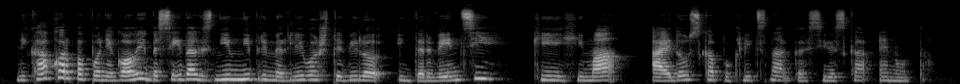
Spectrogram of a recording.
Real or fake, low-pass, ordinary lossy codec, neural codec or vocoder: real; 19.8 kHz; Opus, 64 kbps; none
